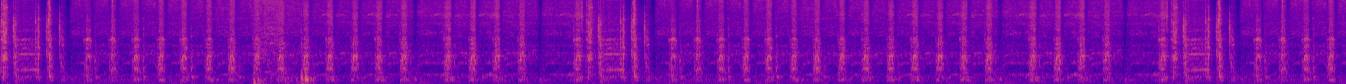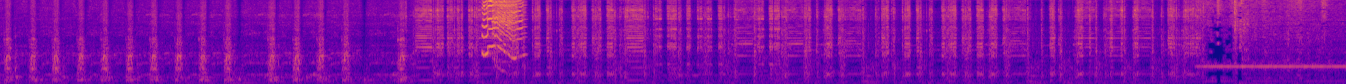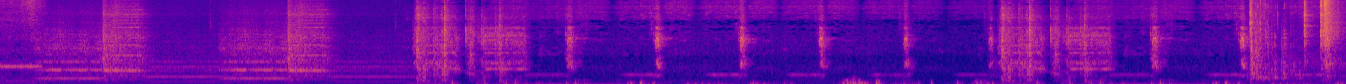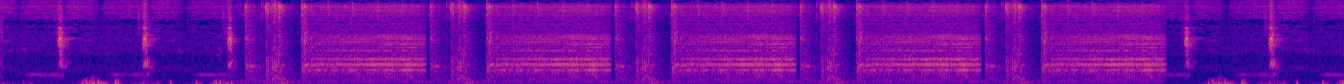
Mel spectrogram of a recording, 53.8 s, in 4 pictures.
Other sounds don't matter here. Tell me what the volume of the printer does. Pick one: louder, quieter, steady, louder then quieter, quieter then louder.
steady.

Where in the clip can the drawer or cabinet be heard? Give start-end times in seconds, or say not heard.
2.5-3.2, 18.2-18.8, 39.4-40.4.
